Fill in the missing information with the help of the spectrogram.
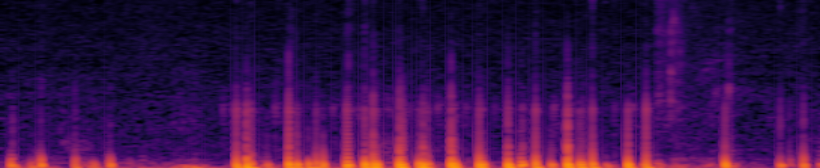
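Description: Long fingernails tap and scratch the rough surface of a round, flat, solid, plate-sized cork board held close to the mic. The result is a rapid, irregular run of dull, low, muffled thuds with almost no ring, lightly layered with soft scratching. The taps start sparse and quiet, then grow louder and denser after the first second and a half.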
